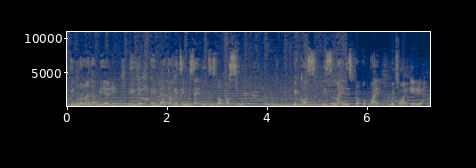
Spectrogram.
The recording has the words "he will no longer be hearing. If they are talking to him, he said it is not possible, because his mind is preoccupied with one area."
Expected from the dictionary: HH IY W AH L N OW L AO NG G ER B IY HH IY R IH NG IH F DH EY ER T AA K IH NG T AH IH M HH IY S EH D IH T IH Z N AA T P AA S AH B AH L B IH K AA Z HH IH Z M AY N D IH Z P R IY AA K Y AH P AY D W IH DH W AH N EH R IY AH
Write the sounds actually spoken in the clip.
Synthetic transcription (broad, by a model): HH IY W AH L N OW L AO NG G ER B IY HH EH R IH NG IH F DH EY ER T AA K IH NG T IH M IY S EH IH T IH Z N AA T P AA S AH B AH L B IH K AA S HH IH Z M AY N D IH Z P R IY AA K Y AH P AY D W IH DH W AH N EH R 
